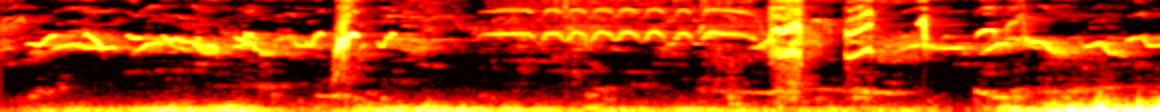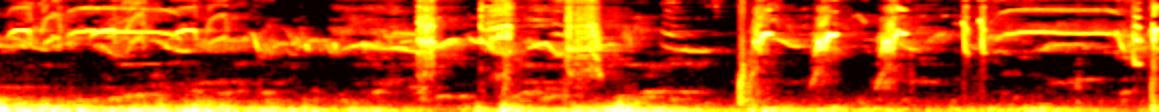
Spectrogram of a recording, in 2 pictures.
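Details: Oriental magpie-robin, a lively singing bird fanning its tail: continuous varied warbling of rapid whistled trills and wavering notes, with sharp clicks and a steady low rumble underneath.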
